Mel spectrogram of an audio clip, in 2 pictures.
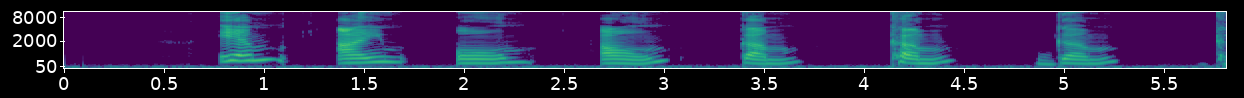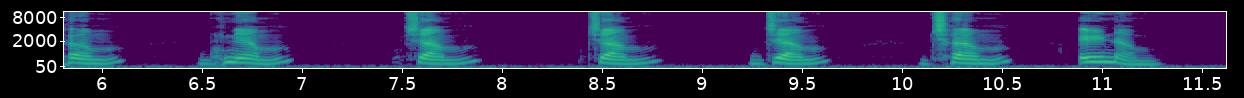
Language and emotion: Telugu, neutral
